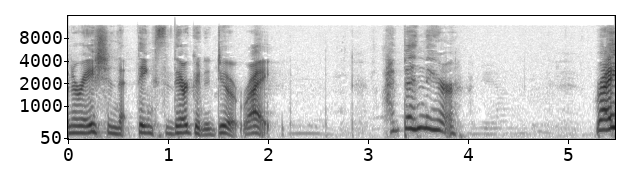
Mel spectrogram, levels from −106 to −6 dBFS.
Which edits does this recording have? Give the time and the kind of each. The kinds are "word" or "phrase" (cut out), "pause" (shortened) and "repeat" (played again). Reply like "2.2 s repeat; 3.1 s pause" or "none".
none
